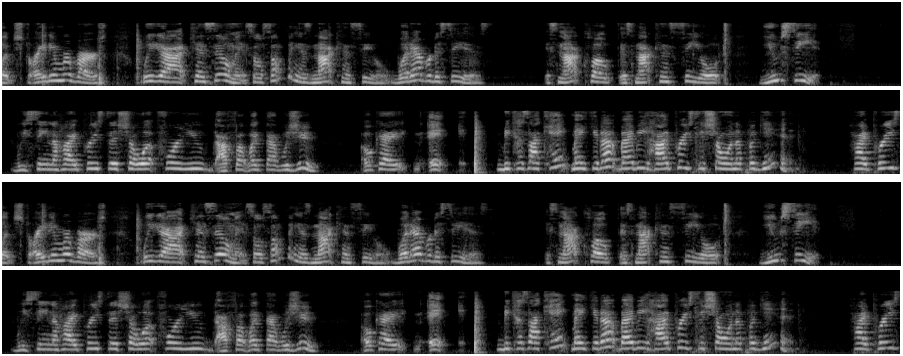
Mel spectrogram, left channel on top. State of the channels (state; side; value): normal; both; correlation 0.48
